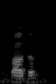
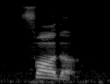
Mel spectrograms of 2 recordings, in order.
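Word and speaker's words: father: মতো রাখতে হবে অর্থাৎ র টা একটু আস্তে উচ্চারণ হবে একদমই না বলছি না আবার একদমই হ্যাঁই বলছি না হালকার মধ্যে তাই এটা উচ্চারণ হবে ফাদার ওকে নেক্সট মাকে তো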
